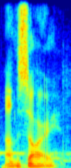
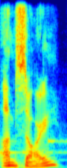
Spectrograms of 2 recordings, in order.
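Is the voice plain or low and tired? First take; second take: low and tired; plain. First: It is said in a low, tired voice. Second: It is said in a plain, normal voice.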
